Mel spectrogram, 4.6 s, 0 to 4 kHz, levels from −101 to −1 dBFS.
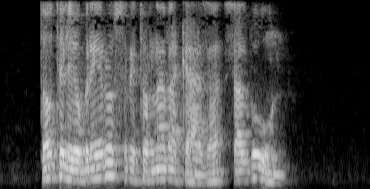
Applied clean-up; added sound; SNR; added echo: none; none; none; none.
